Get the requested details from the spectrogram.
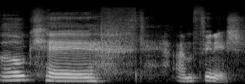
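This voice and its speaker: A man with a Chinese accent speaks at a very slow pace, his tone bright and sharp and his intonation fairly even. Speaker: YouTuber, former figure skating coach. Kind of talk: casual chat; reading aloud. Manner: halting, many restarts.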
